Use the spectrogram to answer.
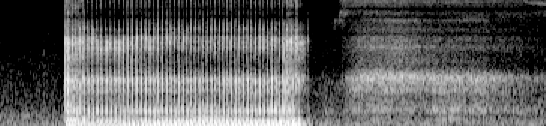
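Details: Basset hound snoring loudly: one harsh, fluttering snore lasting about two seconds, followed by a quieter exhaled breath.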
